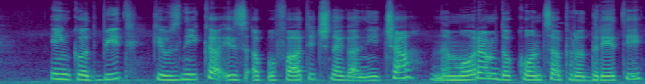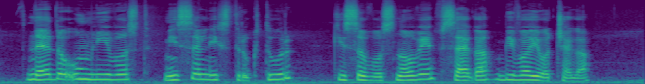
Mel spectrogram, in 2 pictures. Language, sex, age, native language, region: Slovenian, female, 50-59, Slovenian, Pomurje region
